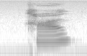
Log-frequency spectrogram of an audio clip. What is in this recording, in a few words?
"han2", chinese pinyin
